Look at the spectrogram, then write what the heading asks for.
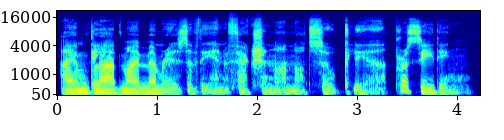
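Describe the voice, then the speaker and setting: An actress playing a ruthless, haughty dark elf warrior in a video game, cold, commanding and menacing in her measured delivery. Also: extremely low pitch, very animated, slightly rough, dry recording, studio quality, full character voice. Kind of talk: video game character voice acting.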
